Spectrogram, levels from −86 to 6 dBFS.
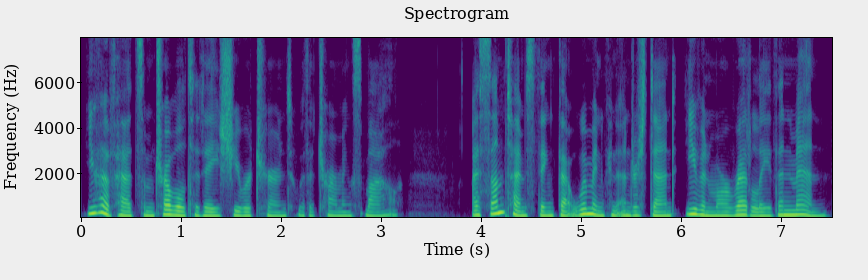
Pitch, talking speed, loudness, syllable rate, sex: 185 Hz, 200 wpm, -17 LUFS, 5.9 syllables/s, female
